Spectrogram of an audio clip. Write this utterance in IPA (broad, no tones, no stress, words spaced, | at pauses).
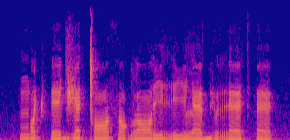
ŋɔt͡ʃʼed͡ʒɛ ǀɔ θɔɡlɔɾi rilɛ bʲurɛt͡sʼɛ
